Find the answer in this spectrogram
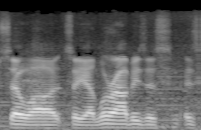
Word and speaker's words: Lorob: like is it laurab Lor Rob yeah I mean so so it's a blend of my mom and I's name Lor and Rob so uh so yeah lur robes is is how i'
